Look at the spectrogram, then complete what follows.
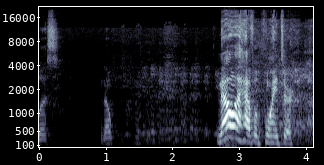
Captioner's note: audience laughs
